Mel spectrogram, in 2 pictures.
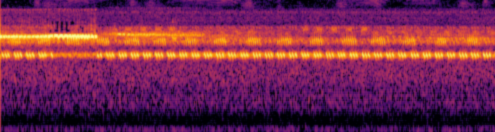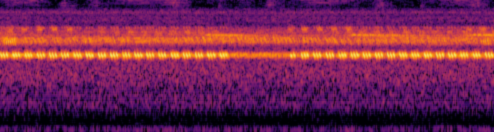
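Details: A bell cricket's shrill ringing trill, loud at first and then fading into the background. A quick, regular lower pulsing runs almost without pause beneath it, briefly dropping out near the end.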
